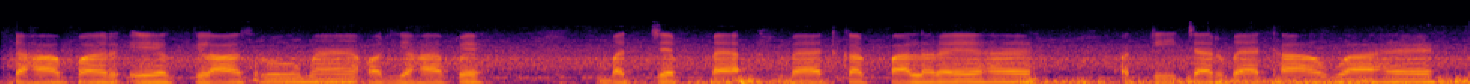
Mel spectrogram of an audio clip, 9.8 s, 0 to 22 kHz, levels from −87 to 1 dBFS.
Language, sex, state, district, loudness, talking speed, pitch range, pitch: Hindi, male, Uttar Pradesh, Jalaun, -23 LUFS, 115 wpm, 105-120 Hz, 110 Hz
